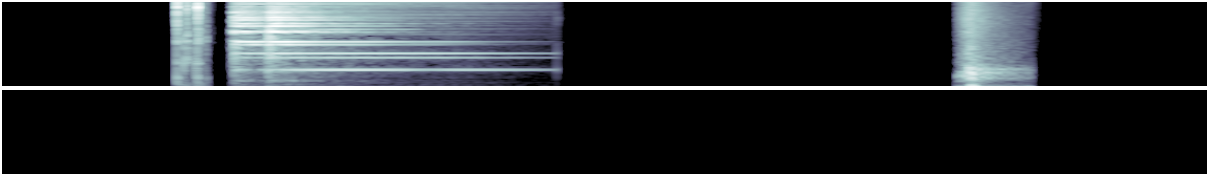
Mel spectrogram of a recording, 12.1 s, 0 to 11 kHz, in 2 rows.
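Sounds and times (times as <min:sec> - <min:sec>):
bell ding: 0:01.2 - 0:02.8.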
